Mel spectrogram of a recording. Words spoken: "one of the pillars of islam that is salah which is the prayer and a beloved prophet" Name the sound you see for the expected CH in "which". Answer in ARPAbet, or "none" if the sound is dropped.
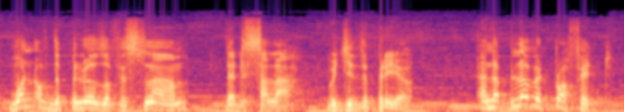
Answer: CH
